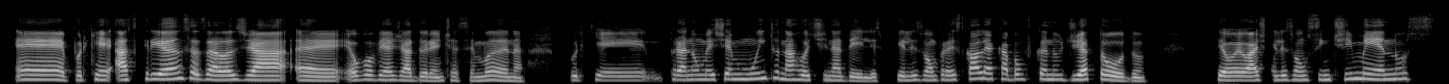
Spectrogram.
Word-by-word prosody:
É 220 -2 +5
porque 210 +1 -1
as 210 0 +5
crianças 245 +1 +3
elas 210 -1 +3
já, 200 -1 +6
eh, 180 -2 +2
eu 190 - -2
vou 220 +1 -4
viajar 200 -2 0
durante 175 0 -4
a 180 - -7
semana, 175 -1 -3 0.4
porque 190 - -7
para 215 -2 +1
não 220 +1 -6
mexer 225 +3 -3
muito 260 +5 -3
na 225 -4 0
rotina 205 -3 -4
deles, 165 -3 -5
porque 210 - -10
eles 200 +2 -5
vão 200 -1 -3
para 215 -2 -4
escola 255 +5 0
e - - +4
acabam 245 -2 -3
ficando 230 -1 -5
o - - -6
dia 220 +2 +3
todo. 195 -9 -1 0.7
Então 195 -2 +1
eu 190 0 +2
acho 190 +1 +3
que 205 - -15
eles 210 +1 -4
vão 205 -1 -4
sentir 220 +4 -7
menos, 245 -1 -1
210 Hz, 165 wpm, -23 LUFS, 195-230 Hz, 0.7 s, já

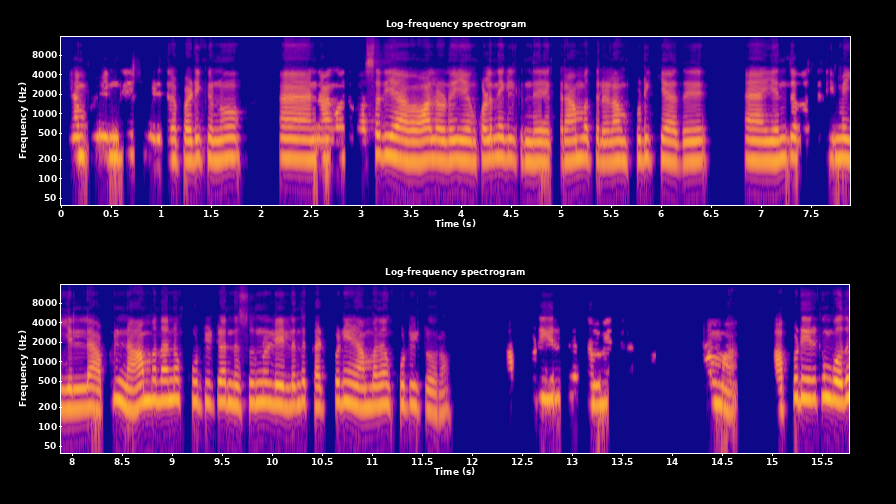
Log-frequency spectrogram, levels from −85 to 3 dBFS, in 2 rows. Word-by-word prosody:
என் 225 - +3
புள்ள 225 - -4
இங்கிலீஷ் 220 +2 -1
மீடியத்துல 415 - -3
படிக்கணும். 205 +1 +1 0.6
அ - - +4 0.2
நாங்க 200 0 0
வந்து 210 - -10
வசதியா 225 +2 +2
வாழணும், 195 +1 +3
என் 185 - -1
கொழந்தைகளுக்கு 205 -1 0
இந்த 185 - +1 0.2
கிராமத்துலலாம் 195 -1 0
பிடிக்காது. 195 -3 -1 0.6
அ - - +3 0.3
எந்த 210 +2 0
வசதியுமே 210 +1 -2
இல்ல. 195 +1 +1
அப்பிடின்னு 245 +2 +1
நாம 250 +5 +4
தானே 260 +1 +4
கூட்டிட்டு 240 0 -2
அந்த 225 -2 +1
சூழ்நிலையிலருந்து 235 -1 +1
கட் 200 -1 -2
பண்ணி 245 0 +1
நம்ம 205 +1 +1
தான் 220 - -2
கூட்டிட்டு 215 -3 -4
வர்றோம் 165 +1 -9 0.7
அப்பிடி 280 - -5
இருக்கிற 290 +2 -7 0.2
சமயத்துல 220 +1 -2 0.9
ஆமா. 210 -7 +1 0.5
அப்பிடி 275 +9 +1
இருக்கும்போது 265 -1 +5
210 Hz, 140 wpm, -20 LUFS, 195-235 Hz, 0.9 s, இருக்கும்போது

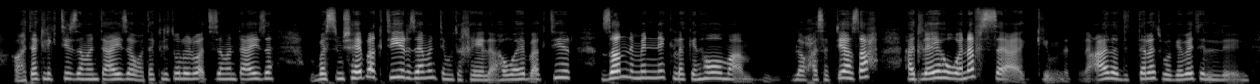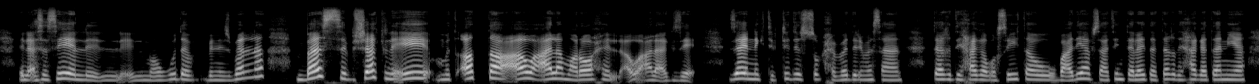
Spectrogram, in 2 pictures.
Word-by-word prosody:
وهتاكلي 250 +8 -2
كتير 265 +2 -7
زي 250 0 -2
ما 240 - -3
أنتِ 240 0 -5
عايزة 240 +1 +1
وهتاكلي 235 +4 -10
طول 260 +2 -4
الوقت 255 +1 -1
زي 255 0 -5
ما 250 - -4
أنتِ 250 0 -8
عايزة، 260 +3 +1 0.4
بس 250 +3 0
مش 265 +3 -1
هيبقى 320 +4 +6
كتير 325 -1 +4
زي 290 0 +2
ما 310 - -3
أنتِ 290 -6 -9
متخيلة، 215 -3 -5
هو 215 +2 -3
هيبقى 240 +1 -2
كتير 315 +6 -3 0.3
ظن 305 +4 +8
منك، 300 0 -3
لكن 245 -1 -4
هو 275 +1 +1
مم 245 0 -4 0.4
لو 215 -1 -4
حسبتيها 220 +8 +2
صح 325 +5 +4 0.3
هتلاقيه 255 +5 +3
هو 275 -4 +2
نفس، 335 +7 +4
آآ - - 0
كمي - - -15 0.2
عدد 260 -3 +1
ال3 260 +5 -2
وجبات 235 +3 -2
ال 220 -4 -6
ال 210 -2 -13 0.3
الأساسية 230 +6 +2
ال 215 -2 -4
ال 190 +1 -9
الموجودة 200 +5 -7
بالنسبة 200 +3 -4
لنا، 345 +6 -1 0.3
بس 280 - +5
بشكل 270 +4 +2
إيه، 285 +4 +4
مِتقطَّع 270 +4 +4
أو 280 - +5
على 260 +1 +3
مراحل 220 0 -1
أو - - -5
على 195 -4 -2
أجزاء، 180 +1 -7 0.4
زي 260 +3 +6
إنك 240 -3 -1
تبتدي 245 +5 -11
الصبح 230 -2 -6
بدري 215 +1 -7
مثلًا 205 -2 -5 0.3
تاخدي 230 -2 -3
حاجة 220 0 -1
بسيطة، 230 +4 -4
وبعديها 210 +4 -2
بساعتين، 230 +1 -6
3 220 0 -3
تاخدي 235 +1 -7
حاجة 225 0 -3
تانية، 220 0 -3
240 Hz, 175 wpm, -23 LUFS, 215-265 Hz, 0.4 s, ظن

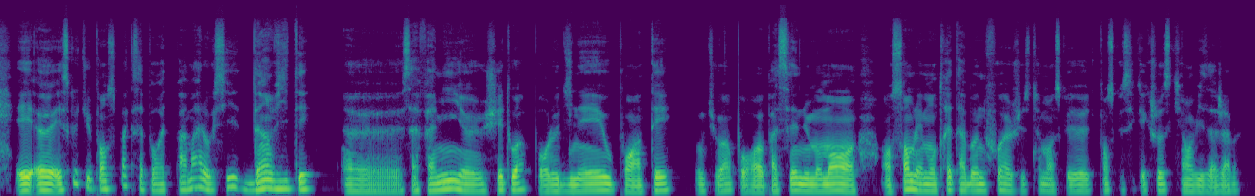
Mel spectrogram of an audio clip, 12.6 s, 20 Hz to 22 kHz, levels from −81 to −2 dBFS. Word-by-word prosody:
et 100 +1 +6
heu, 105 -1 +7
est-ce 105 - +1
que - - -4
tu 195 -9 -5
penses 120 -1 -1
pas 170 - -5
que 165 - -15
ça 115 - -5
pourrait 95 -2 -3
être 100 - -23
pas 110 - -2
mal 140 +2 0
aussi 145 +8 -1
d'inviter, 120 +1 +2 0.3
heu, 90 -1 -3
sa 100 - -4
famille, 115 +4 +2
heu, 95 -1 0
chez 105 +2 -1
toi 110 +2 +1
pour 90 +1 -1
le 95 - +1
dîner 95 +3 +2
ou 100 -1 +4
pour 90 -3 0
un 85 - 0
thé? 100 +5 0 0.2
Donc 95 -1 -5
tu 95 - -9
vois, 95 +3 -1
pour, 85 -3 -2
heu, - - 0
passer 95 +3 0
du 95 -1 +3
moment, 95 0 +4
heu, - - -5 0.3
ensemble 115 -1 +2
et - - +1
montrer 95 +1 0
ta 100 -1 -3
bonne 95 0 +1
foi. 100 -1 -2
Justement, 95 +1 -6
est-ce 95 - -7
que 95 0 -1
tu - - -20
penses 100 +2 -6
que - - -25
c'est 115 +3 -13
quelque - - -7
chose 95 0 -2
qui - - -17
est 95 - 0
envisageable? 90 +1 -3
100 Hz, 265 wpm, -23 LUFS, 95-110 Hz, 0.3 s, heu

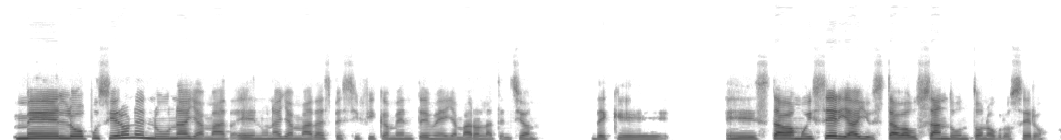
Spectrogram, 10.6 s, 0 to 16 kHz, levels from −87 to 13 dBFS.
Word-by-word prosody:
Me 260 +1 +6
lo 255 -1 +3
pusieron, 285 +6 0
en 285 -7 0
una 255 +1 0
llamada 195 -3 -4
en 205 -1 -5
una 225 +3 -6
llamada 200 -3 -5
específicamente, 205 0 -9
me 195 -2 -6
llamaron 180 0 -5
la 180 - -8
atención, 190 +3 -9 0.5
de 195 -3 -4
que 185 -1 -7 0.6
estaba 215 +1 +2
muy 230 +1 -1
seria, 235 -2 +6
y 225 - -2
estaba 210 +1 +3
usando 220 0 +1
un 200 0 -8
tono 195 -1 -4
grosero, 185 0 -7
210 Hz, 140 wpm, -23 LUFS, 195-235 Hz, 0.6 s, Me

